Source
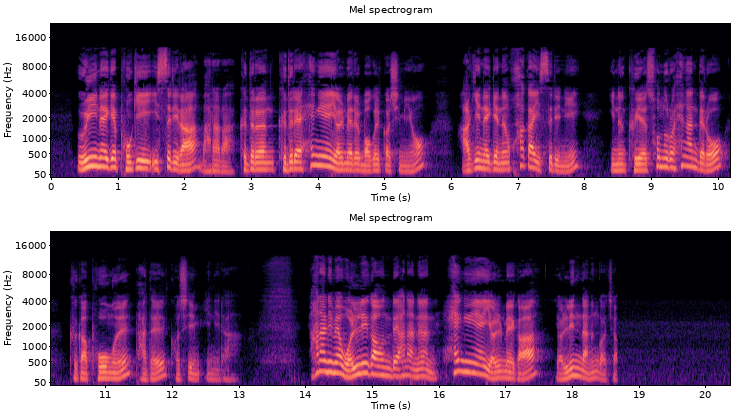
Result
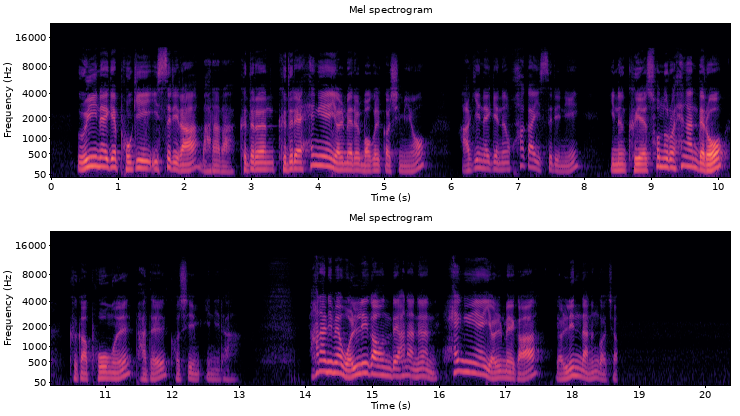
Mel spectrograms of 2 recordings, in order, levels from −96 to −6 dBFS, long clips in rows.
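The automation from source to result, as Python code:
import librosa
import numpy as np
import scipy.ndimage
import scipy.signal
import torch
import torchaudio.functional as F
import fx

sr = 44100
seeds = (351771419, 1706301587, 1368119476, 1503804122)

y = fx.gain(x, sr, db=fx.line((5.54, -13.0), (6.41, -19.0), (7.48, -19.0), (8.5, -10.5), (9.67, -10.5), (9.9, -2.5), (10.56, -14.0)))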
